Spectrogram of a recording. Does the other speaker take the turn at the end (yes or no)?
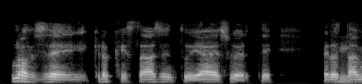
no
